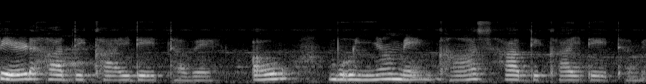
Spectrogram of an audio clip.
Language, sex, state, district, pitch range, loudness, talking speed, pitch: Chhattisgarhi, female, Chhattisgarh, Sukma, 205-235 Hz, -22 LUFS, 120 wpm, 220 Hz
